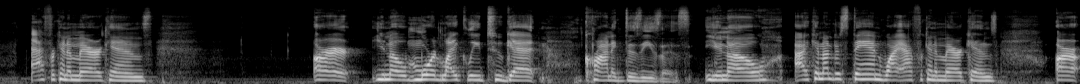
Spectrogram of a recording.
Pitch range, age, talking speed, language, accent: 180-220 Hz, 30-49, 110 wpm, English, American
